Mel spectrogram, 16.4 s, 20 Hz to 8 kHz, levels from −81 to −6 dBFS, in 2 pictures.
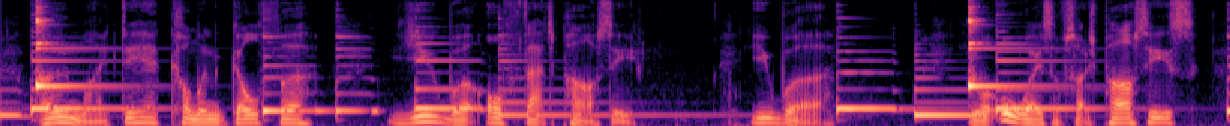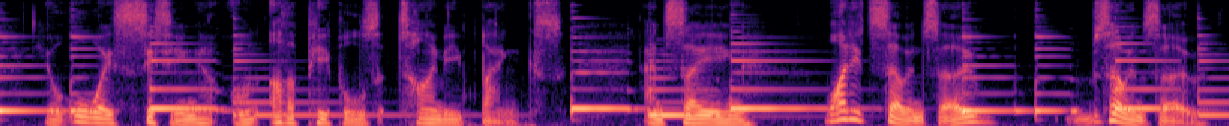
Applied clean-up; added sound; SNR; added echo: none; Plucked string instrument + Bell; 0 dB; none.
